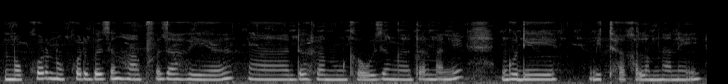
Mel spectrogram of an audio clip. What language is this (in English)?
Bodo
